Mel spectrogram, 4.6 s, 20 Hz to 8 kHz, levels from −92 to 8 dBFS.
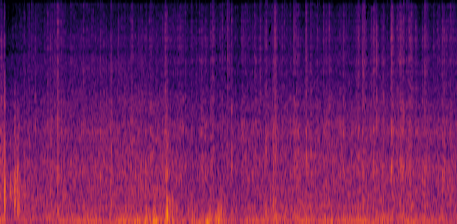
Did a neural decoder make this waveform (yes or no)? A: no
